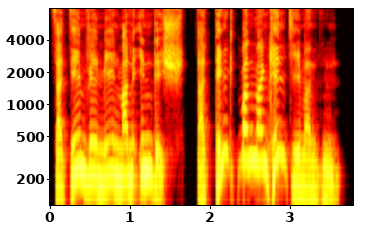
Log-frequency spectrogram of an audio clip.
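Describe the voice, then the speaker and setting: A man puts on a shrill woman in her fifties who is easily put out. Her voice sits high and loud, swooping up in indignant bursts. It sounds dry and close, like a comic audiobook. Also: huge pitch swings, a little slow, no room sound, heavily acted.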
